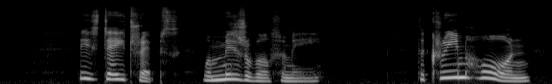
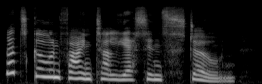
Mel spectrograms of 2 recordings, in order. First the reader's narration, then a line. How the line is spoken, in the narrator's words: must have said brightly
